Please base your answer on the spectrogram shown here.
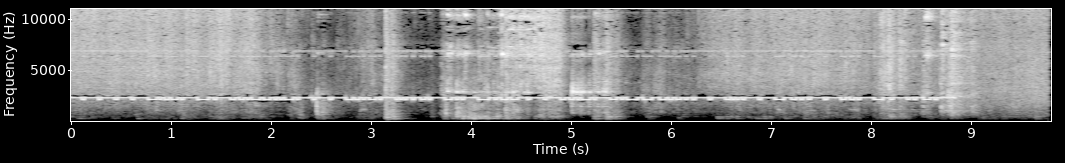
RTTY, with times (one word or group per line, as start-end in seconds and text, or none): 1.3-2.3 TIENE
3.0-5.9 AYUNTAMIENTO
6.1-8.7 PROPIO,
